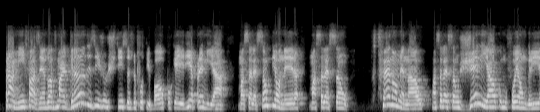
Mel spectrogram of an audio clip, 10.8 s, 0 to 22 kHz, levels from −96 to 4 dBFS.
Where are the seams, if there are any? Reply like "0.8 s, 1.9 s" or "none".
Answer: none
